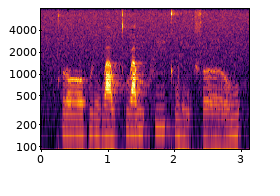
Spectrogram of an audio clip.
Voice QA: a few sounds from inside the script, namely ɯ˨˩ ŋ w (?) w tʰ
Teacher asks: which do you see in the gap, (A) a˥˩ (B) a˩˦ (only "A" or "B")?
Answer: B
